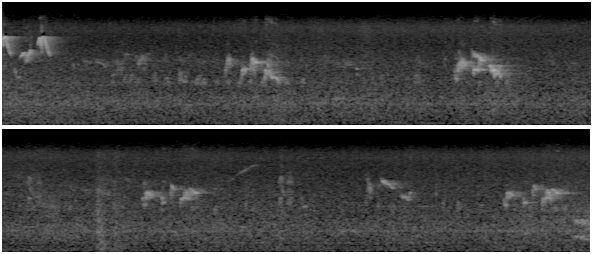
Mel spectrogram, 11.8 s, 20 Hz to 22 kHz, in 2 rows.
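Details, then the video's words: Decoy red-whiskered bulbul at a trapping site, recorded 6 December 2016, singing brief bright warbled phrases spaced about two seconds apart, each a quick tumble of chirps, over a constant hissing background. "Bẫy chào mào giọng hay mau mỏ"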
